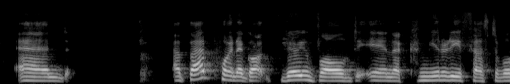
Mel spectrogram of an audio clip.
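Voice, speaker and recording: A woman with a Canadian accent speaks at a moderate pace and a fairly low pitch. Her intonation is fairly even, and the background is quiet. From Montreal, Canada. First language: Hindi. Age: 40s. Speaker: former bookstore worker and activist. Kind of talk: oral history interview.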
